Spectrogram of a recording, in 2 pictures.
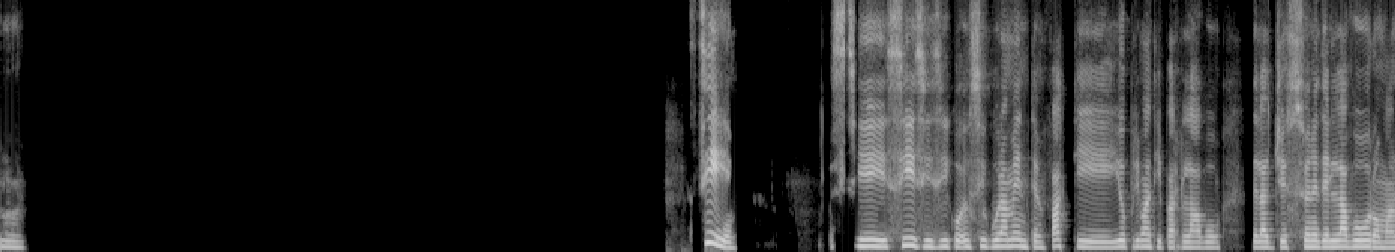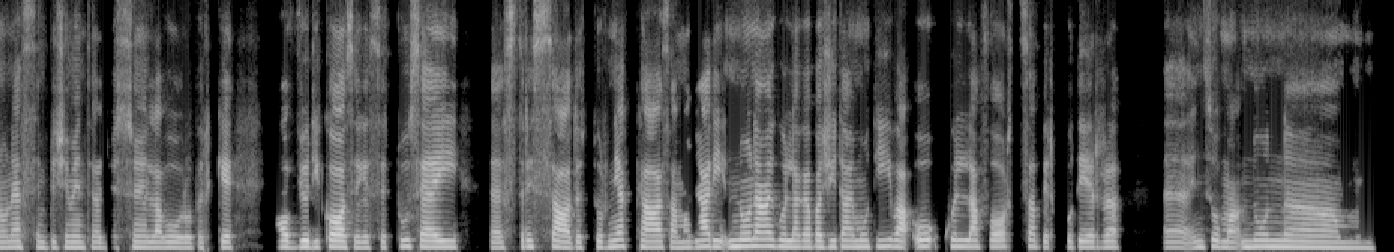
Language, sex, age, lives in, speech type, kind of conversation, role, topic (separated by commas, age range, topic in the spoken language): Italian, female, 30-34, Italy, conversation, unstructured, none, Cosa ti fa arrabbiare di più sul posto di lavoro?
